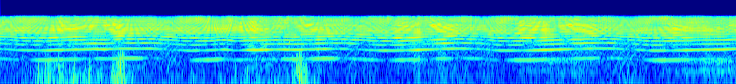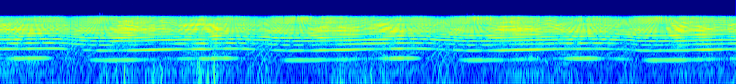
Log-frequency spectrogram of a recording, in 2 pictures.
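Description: Small high-revving model-airplane engines of control-line combat planes running flat out as the planes circle, a high whine whose pitch rises and falls about every two seconds with each lap. A few low thumps come in the first six seconds.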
